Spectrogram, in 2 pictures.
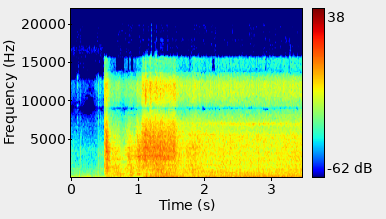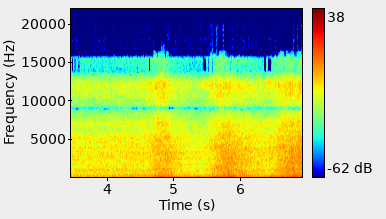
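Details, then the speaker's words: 1984 C4 Corvette V8, factory Crossfire fuel injection replaced with a rebuilt Holley carburetor on an aluminum intake: cranks, catches cleanly into an even V8 idle, then rises smoothly with each throttle blip; healthy start and rev. "That's American muscle right there."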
